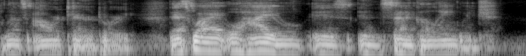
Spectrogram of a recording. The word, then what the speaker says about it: Ohio: the correct pronunciation of Ohio, which is the Seneca word. It is not just upstate New York, western New York. It is the whole Northeast that was once our territory. That's why Ohio is in Seneca language.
